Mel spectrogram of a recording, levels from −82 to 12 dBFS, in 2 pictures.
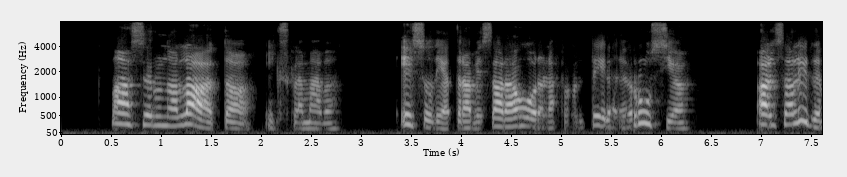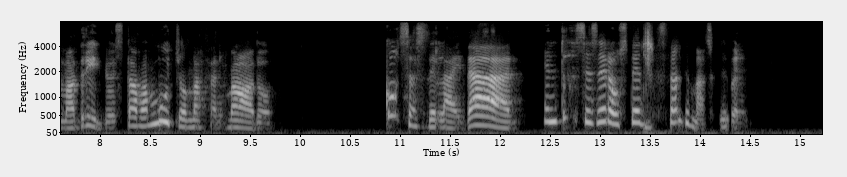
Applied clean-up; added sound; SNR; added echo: neural diffusion model UNIVERSE++.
